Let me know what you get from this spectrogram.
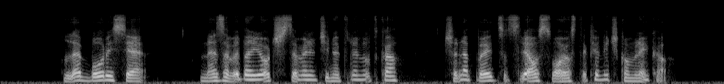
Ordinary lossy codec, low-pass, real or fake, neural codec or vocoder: Opus, 16 kbps; 9.9 kHz; fake; autoencoder, 22.05 kHz, a latent of 192 numbers a frame, VITS, trained on many speakers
